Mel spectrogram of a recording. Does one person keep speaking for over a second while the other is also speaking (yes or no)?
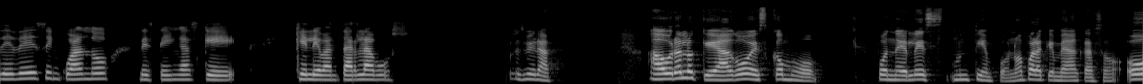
no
